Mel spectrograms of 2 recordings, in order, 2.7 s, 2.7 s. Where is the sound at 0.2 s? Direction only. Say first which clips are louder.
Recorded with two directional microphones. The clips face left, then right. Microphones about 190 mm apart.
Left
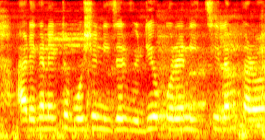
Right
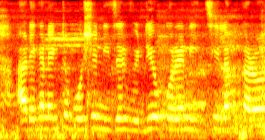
Left 3 dB; 20° left (ahead or behind).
